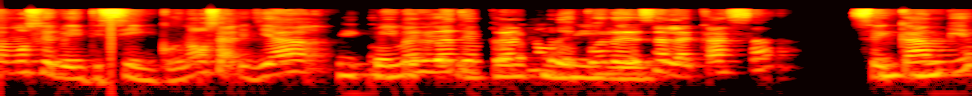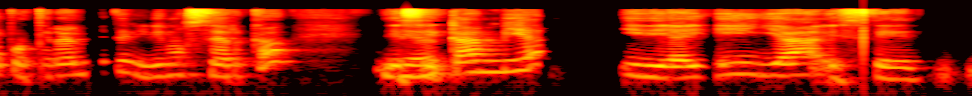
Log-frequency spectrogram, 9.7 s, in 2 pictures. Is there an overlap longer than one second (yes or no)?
yes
